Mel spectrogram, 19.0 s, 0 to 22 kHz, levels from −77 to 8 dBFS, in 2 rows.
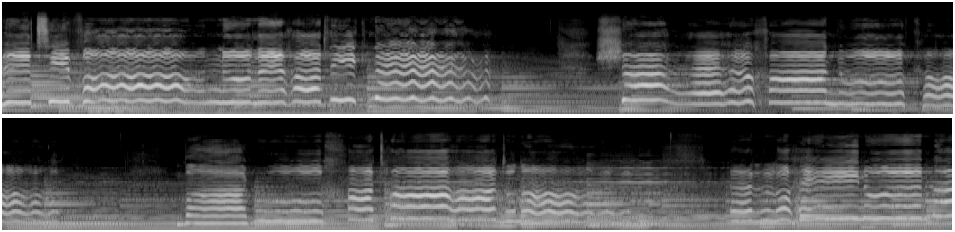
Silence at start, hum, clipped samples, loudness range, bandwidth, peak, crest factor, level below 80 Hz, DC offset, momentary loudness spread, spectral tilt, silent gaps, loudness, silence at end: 0 s; none; under 0.1%; 7 LU; 13.5 kHz; -2 dBFS; 14 dB; -44 dBFS; under 0.1%; 15 LU; -4 dB/octave; none; -14 LUFS; 0 s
